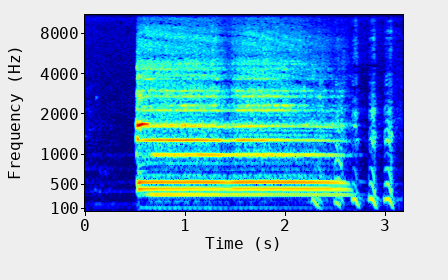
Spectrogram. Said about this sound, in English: I was telling him about some of your instruments that look like toys, but they're not really toys. Yes, here's a train whistle. This is a big train.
